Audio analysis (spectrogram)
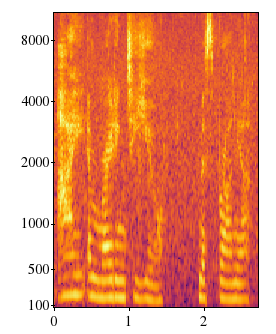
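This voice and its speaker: A woman voicing a composed corporate agent in a video game, reading a formal, earnest and persuasive letter in a measured way. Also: lowish voice, steady tone, a little hiss or hum, lightly acted, rough recording. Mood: earnest, resolute. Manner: measured, formal, deliberate phrasing. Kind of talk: scripted game letter monologue. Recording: background music under the voice.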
